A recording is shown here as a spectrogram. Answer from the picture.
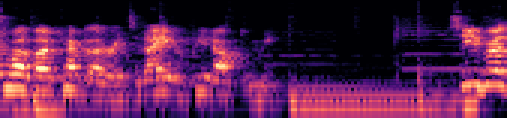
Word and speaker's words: placebo: Placebo, the stress is on the middle syllable.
